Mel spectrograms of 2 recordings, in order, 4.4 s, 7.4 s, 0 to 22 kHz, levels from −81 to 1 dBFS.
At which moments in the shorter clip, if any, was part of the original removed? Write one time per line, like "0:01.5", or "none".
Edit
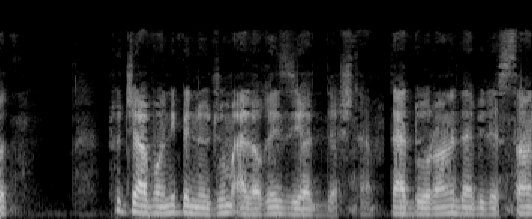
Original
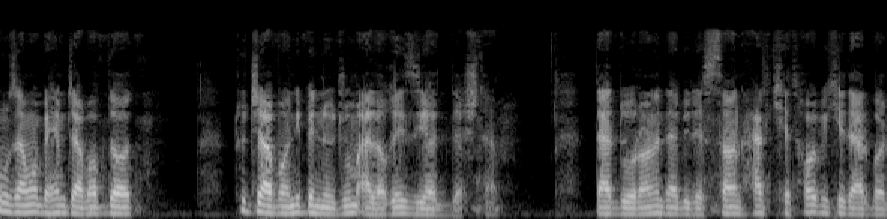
0:03.2

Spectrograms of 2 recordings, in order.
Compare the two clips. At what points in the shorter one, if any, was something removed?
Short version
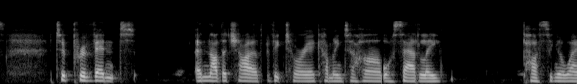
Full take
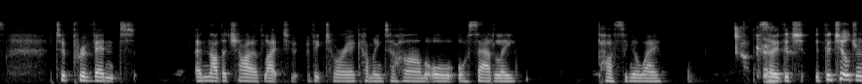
0:02.6
0:03.8

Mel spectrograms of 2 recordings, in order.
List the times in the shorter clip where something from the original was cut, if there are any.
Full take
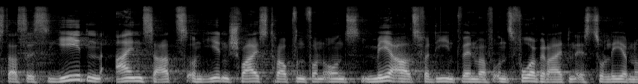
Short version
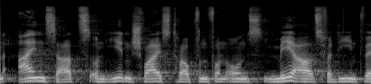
none

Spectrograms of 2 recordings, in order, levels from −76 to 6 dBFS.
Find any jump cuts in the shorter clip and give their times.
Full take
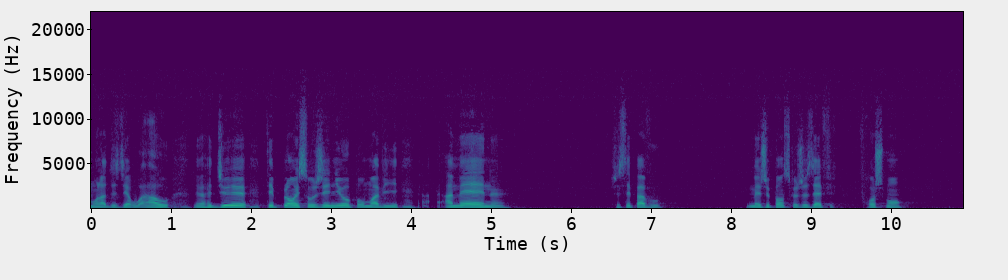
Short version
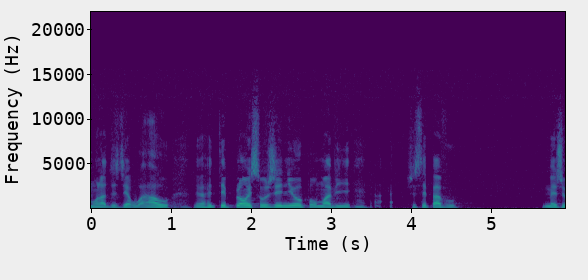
0:01.5
0:03.8

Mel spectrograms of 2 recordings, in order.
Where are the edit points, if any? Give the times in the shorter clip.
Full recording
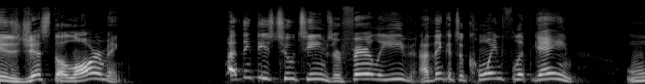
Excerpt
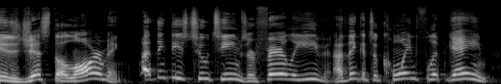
0:01.3

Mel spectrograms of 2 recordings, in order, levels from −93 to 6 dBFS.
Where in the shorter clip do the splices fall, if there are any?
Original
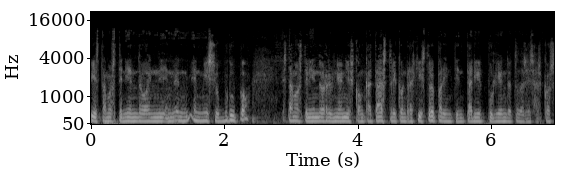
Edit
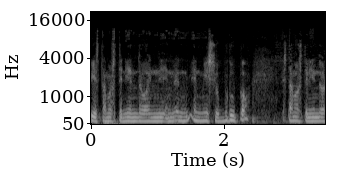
none

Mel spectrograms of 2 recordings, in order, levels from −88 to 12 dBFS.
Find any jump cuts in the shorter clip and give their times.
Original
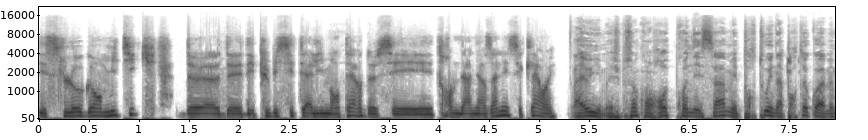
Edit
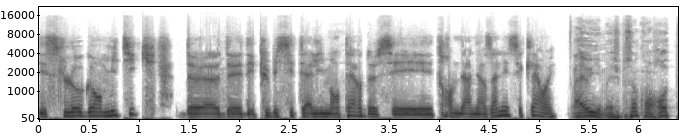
none

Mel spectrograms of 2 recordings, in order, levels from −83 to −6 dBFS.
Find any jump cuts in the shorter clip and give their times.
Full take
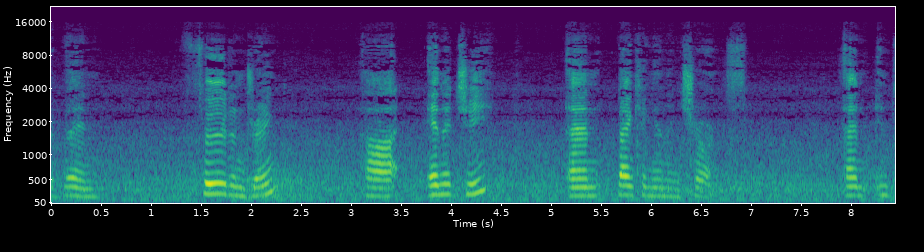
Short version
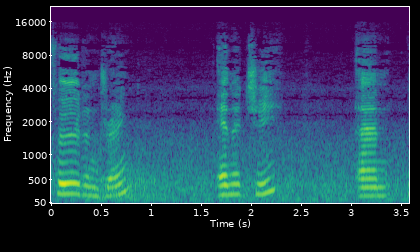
0:01.6

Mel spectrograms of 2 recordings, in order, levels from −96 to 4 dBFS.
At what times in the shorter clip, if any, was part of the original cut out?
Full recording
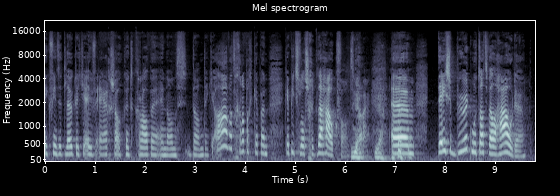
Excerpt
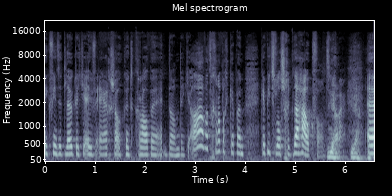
0:02.3

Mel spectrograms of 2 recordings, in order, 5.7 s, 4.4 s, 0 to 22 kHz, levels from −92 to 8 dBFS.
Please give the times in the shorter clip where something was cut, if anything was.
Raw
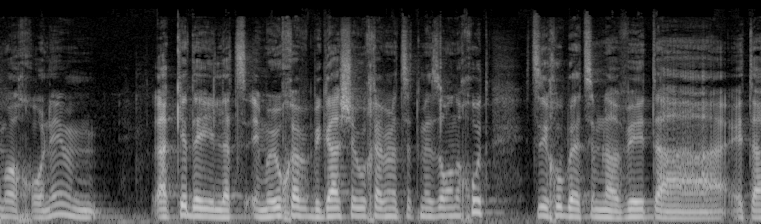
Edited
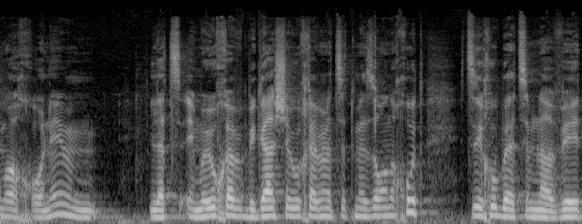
0:01.1

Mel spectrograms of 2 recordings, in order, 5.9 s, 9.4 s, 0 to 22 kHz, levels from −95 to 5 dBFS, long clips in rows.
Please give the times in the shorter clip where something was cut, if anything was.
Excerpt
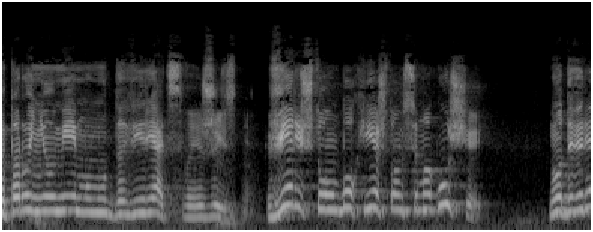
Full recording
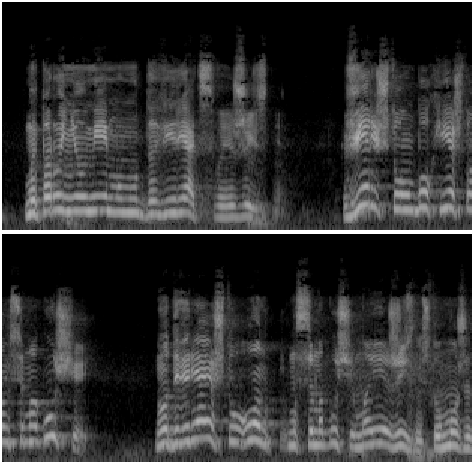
0:02.6

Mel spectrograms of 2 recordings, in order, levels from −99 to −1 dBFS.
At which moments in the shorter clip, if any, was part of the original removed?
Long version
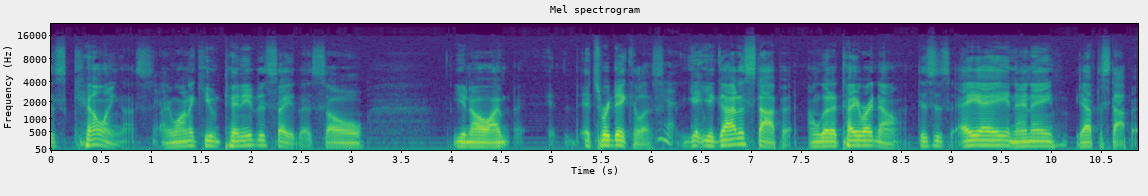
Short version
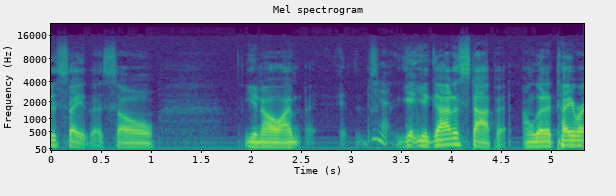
0:03.2

